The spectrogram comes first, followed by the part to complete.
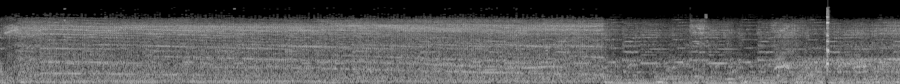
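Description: Short blips of corrupt frame decoded at 0.64, 2.32–2.35, 4.15–4.18, 5.41–5.46, 7.05–7.10 and 8.24–8.33 s, where damaged frames played anyway and spattered misplaced energy, the loudest near about −5 dBFS.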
